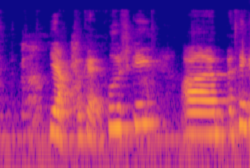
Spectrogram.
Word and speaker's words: halushki: Is that how it's pronounced? Yeah, okay, halushki.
